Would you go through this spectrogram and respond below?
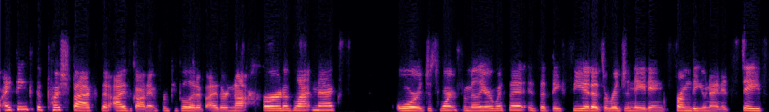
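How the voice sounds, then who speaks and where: A woman speaking as a panel guest, measured and reflective, hedging her points. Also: medium pitch, no room sound. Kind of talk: thoughtful discussion. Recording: dull, dry sound.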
